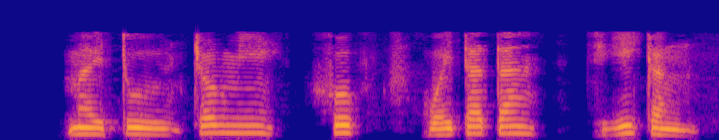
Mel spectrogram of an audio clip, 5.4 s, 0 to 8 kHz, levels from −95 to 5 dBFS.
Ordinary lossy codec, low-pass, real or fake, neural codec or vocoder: AAC, 16 kbps; 7.2 kHz; real; none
